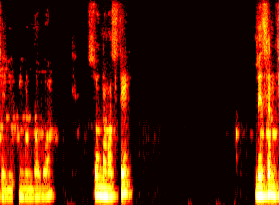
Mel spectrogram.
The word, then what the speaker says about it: Namaste: Namaste is pronounced Namaste, a composite of two Sanskrit words, Nama and Ste.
